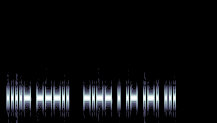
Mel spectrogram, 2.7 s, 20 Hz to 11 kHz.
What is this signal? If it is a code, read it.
Morse code, heard as a keyed tone, about 47 wpm, 700 Hz. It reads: 48 YEARS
